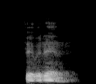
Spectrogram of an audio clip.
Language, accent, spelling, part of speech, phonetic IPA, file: Catalan, Valencia, febrer, noun, [feˈbɾeɾ], LL-Q7026 (cat)-febrer.wav
- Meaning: 1. February 2. blue gum (Eucalyptus globulus)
